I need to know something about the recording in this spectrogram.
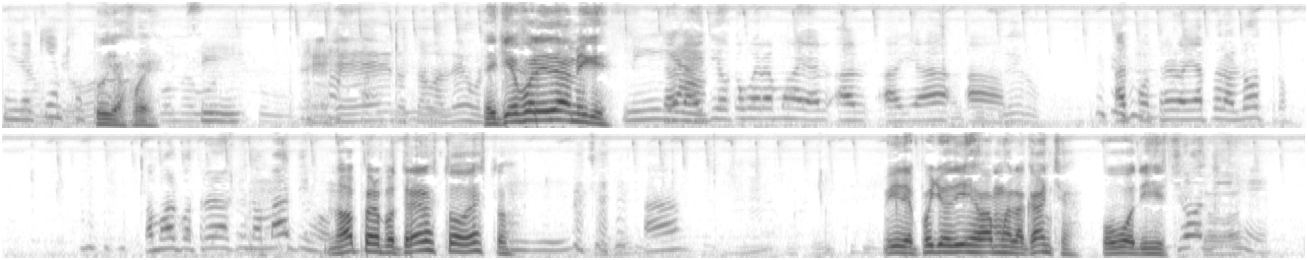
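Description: A middle-aged woman talks nearby with animation, outdoors.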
